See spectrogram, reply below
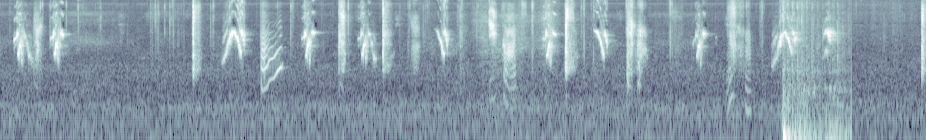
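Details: Pet budgerigar's chatter, shared for finding a lost bird: quick strings of sharp chirps and rising and falling whistled notes, with a brief rustling thump near the end.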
